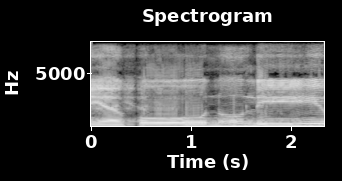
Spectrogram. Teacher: ان نون مشدد پر گنہ ہوگا. یکون کو واو مدہ ہے، لی یا مدہ ہے، دونوں کو ایک ایک الف کی مقدار کے برابر کھینچ کر پڑھیں گے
